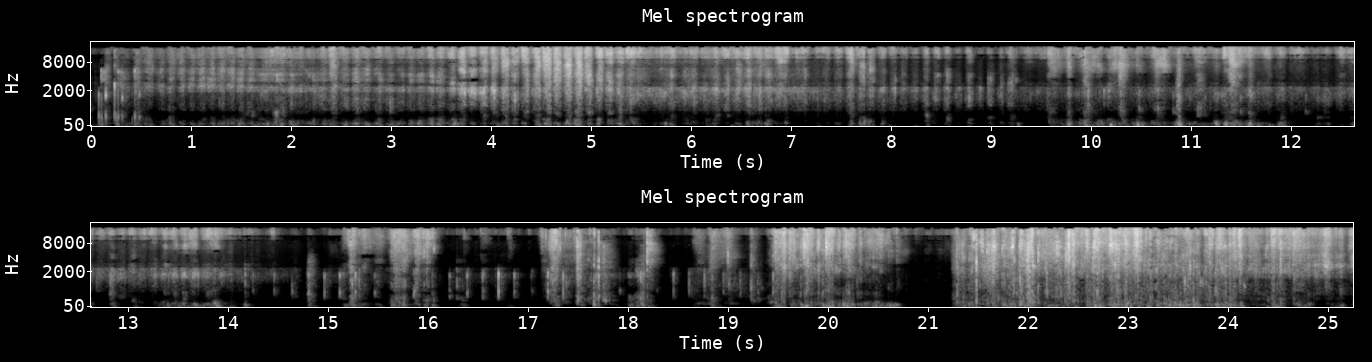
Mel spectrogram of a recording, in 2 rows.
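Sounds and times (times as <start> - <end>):
wet mouth clicks: 0.0 - 0.7, 13.0 - 20.4
scratchy rustling: 0.0 - 25.2.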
